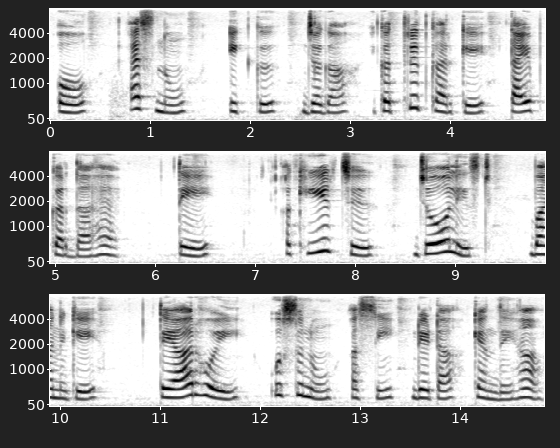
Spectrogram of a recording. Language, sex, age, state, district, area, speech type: Punjabi, female, 30-45, Punjab, Jalandhar, urban, spontaneous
